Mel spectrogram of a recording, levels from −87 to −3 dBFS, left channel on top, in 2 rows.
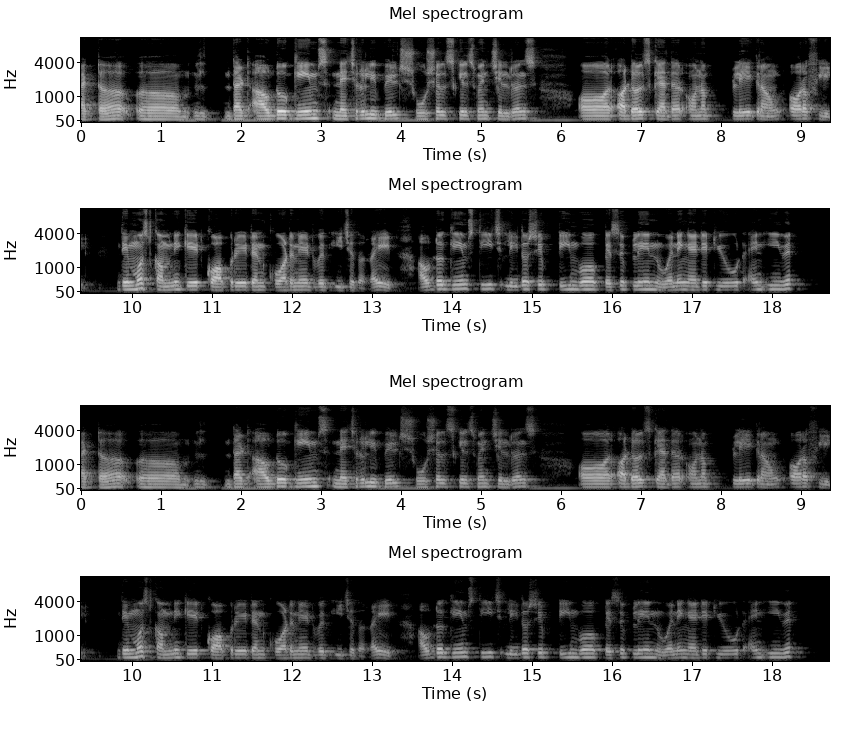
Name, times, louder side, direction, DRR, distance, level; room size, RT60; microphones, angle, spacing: voice 1, 0.0-7.9 8.2-9.4 9.8-18.2, left 6 dB, 35° left, 0.3 m, -30 dB
9.3 x 3.2 x 6.1 m
head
